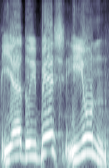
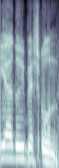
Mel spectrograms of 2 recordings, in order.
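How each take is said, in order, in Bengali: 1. শেষ অক্ষরটি একটি 'y' ধ্বনি দিয়ে শুরু হয়। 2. শেষ অক্ষরটি একটি সাধারণ স্বরধ্বনি দিয়ে শুরু হয়।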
